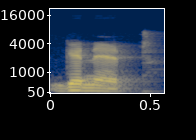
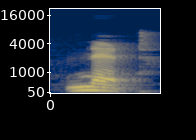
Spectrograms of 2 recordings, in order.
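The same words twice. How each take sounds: First: "गेनेट" with the g sounded; mispronunciation. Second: "नेट" with no g at all; silent g. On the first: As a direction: read "गेनेट" as beginners do, g voiced before the n. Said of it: "अब इसको लोग कैसे पढ़ेंगे". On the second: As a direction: say just "नेट", starting straight on the n. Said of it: "केवल इतना ही". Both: Shown as a demonstration.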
